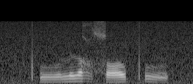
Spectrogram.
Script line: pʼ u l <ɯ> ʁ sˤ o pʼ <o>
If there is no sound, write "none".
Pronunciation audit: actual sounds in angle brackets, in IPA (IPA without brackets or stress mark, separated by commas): ɯ, u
